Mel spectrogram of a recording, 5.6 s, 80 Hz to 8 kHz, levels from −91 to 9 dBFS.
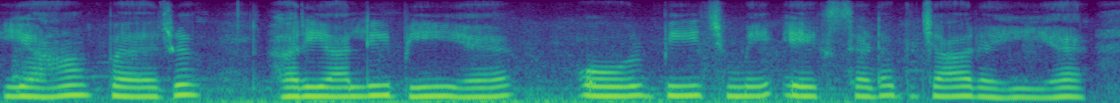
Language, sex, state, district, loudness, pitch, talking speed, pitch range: Hindi, female, Uttar Pradesh, Shamli, -14 LUFS, 225 Hz, 140 wpm, 215-235 Hz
